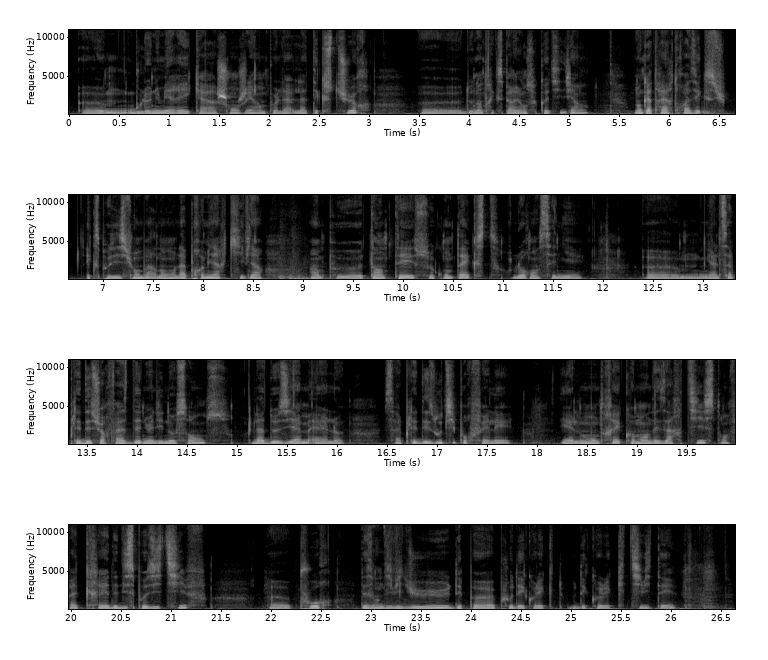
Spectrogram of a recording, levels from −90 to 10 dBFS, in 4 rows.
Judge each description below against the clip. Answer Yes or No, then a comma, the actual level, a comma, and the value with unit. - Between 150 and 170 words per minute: Yes, average, 160 wpm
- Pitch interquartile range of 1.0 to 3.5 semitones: Yes, narrow, 2.4 semitones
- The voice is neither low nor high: Yes, medium, 180 Hz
